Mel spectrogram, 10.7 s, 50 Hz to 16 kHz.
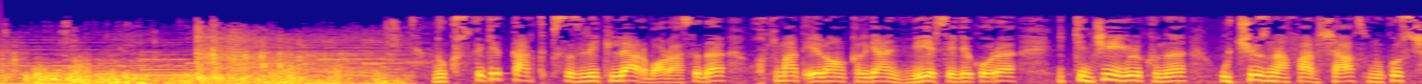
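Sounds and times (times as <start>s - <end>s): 
dense continuous rough noise: 0.0s - 3.2s
warning shots fired into the air by soldiers: 1.4s - 2.5s
speech: 3.2s - 10.6s.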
